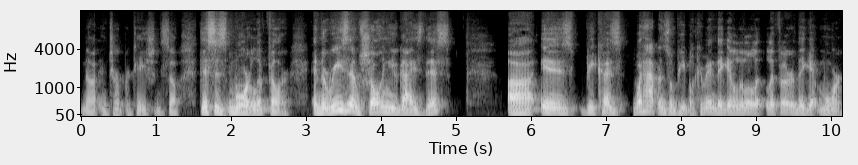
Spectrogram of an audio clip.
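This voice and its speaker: With a normal speaking voice and lively intonation, a man talks at a moderate pace on a very clean recording with a silent background. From Canada. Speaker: cosmetic doctor. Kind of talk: live-streamed presentation. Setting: livestream.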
